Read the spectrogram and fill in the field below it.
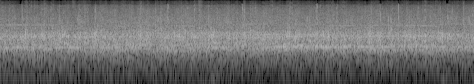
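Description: Audience applause for a band after an audition performance on a youth music competition show, a steady dense wash of clapping filling the room without pause, loud and close, no voices standing out.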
